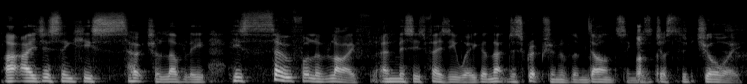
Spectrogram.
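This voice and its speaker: A man's voice: medium pitch, normal speed, hardly any pauses, a little mellow. An older man speaking reflectively as an interview guest, hesitant and thoughtful but enthusiastic. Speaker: interview guest, playwright and actor.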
